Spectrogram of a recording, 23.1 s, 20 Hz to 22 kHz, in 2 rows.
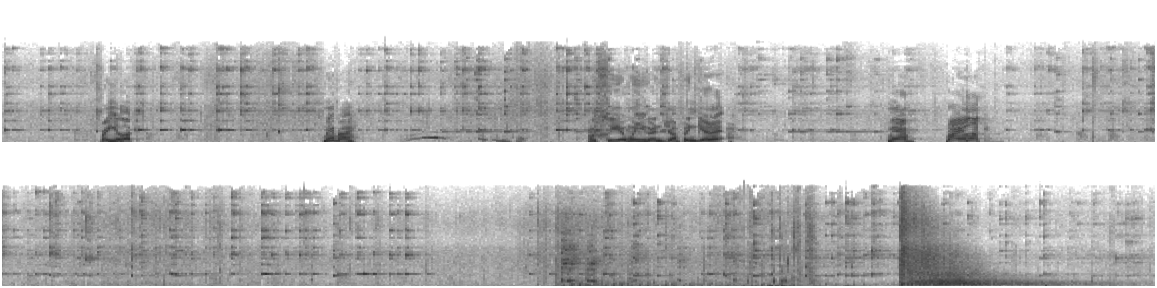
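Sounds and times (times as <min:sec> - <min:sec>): faint tinkling and clicks: 0:00.0 - 0:20.5, 0:21.5 - 0:23.0
branches and leaves rustling: 0:00.0 - 0:23.0.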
